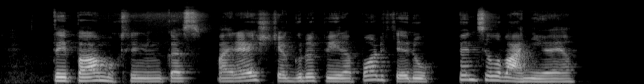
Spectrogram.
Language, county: Lithuanian, Kaunas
